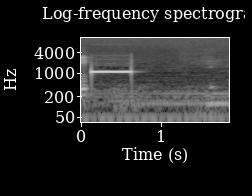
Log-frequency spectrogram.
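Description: A phone call drops with a single loud, steady electronic beep lasting about half a second, then a low, even background hum.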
